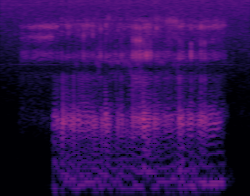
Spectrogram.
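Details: Shih Tzu sleeping on its first night home after a hospital stay for dehydration: one loud, rattling, drawn-out snore under two seconds with a coarse buzzing throat-vibration quality; very loud snoring.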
